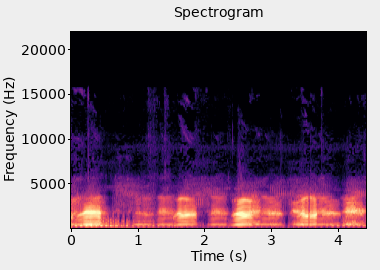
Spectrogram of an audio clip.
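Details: Yellow Indian bullfrog in a village setting, giving rich buzzy croaks in short bursts, some louder and ringing, spaced irregularly with brief pauses between them.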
